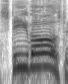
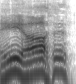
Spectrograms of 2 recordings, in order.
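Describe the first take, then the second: First: The name is spoken clearly and distinctly. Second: The name is mumbled and hard to make out. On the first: The speaker confirms his name openly. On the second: The speaker does not want to reveal his name.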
